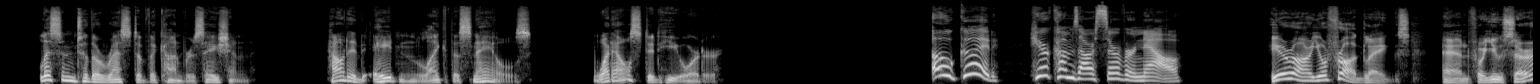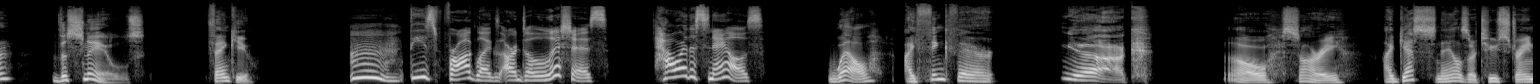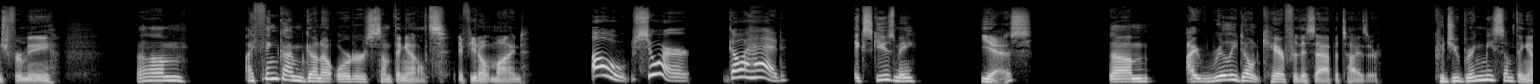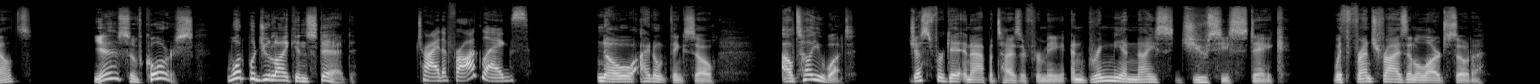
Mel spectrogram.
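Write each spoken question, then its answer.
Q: How did Aiden like the snails?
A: He didn't like them; they were too strange for him.

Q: What else did he order?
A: A steak with French fries and a large soda.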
